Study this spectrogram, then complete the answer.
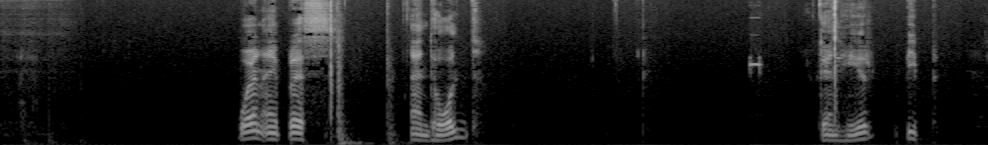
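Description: A switch clicks.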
